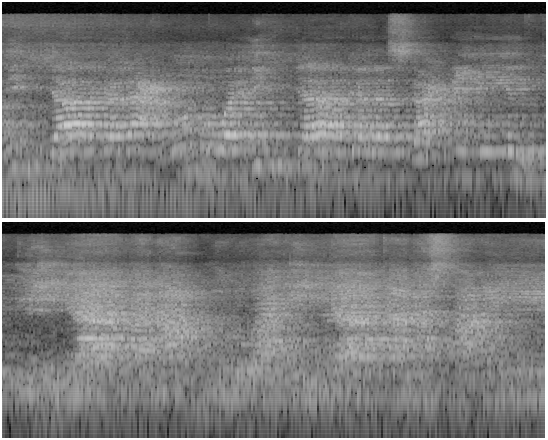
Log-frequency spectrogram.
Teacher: Iyyaka ini ada tasydid lagi, tekan huruf ya.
